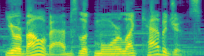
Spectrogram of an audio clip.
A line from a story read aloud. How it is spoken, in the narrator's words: The little prince laughed as he said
